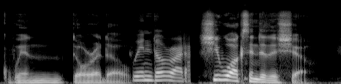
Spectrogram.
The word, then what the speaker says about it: Gwyn Dorado: So now we have Gwyn Dorado, and that's pronounced Gwyn Dorado.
